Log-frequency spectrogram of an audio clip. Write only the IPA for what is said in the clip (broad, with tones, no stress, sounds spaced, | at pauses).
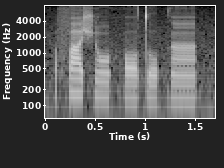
f a˦ ʃ ɔ̃˧ h ɔ˧ t o˧ k ã˦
